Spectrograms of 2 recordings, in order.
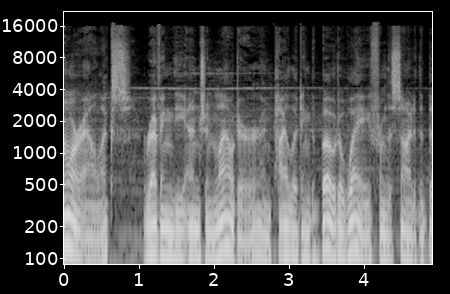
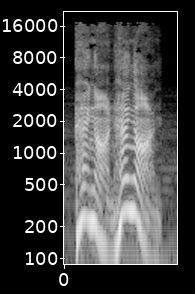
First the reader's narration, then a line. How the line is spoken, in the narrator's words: Alex shouts over the noise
